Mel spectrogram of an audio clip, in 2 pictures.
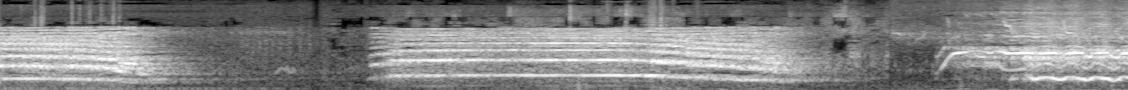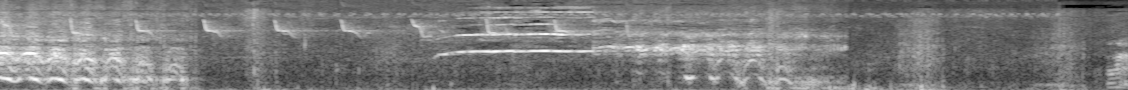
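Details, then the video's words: Horse whinnying: a run of loud neighs, two sustained harmonic calls sliding downward, then quavering, trembling whinnies that drop in pitch and fade, with a steady low hum underneath. "Sounds of wild animals, familiar animals: Elephants, dogs, horses, cows, cats"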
